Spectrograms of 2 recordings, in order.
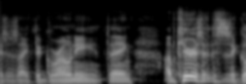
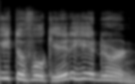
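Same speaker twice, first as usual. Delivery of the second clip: very high-pitched put-on Irish accent; 9 semitones higher than usual. Asked to do the accent of the man who swore at Dorn, imitating the man's accent. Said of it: "do his accent".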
